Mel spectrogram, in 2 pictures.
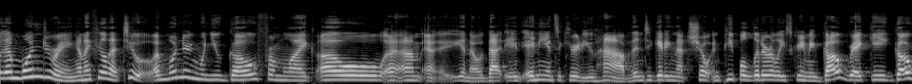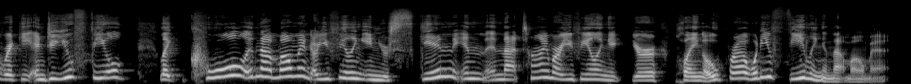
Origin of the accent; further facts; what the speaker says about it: Mount Vernon, Washington, United States; Little farm, little farm town in Washington State, above Seattle, right under Vancouver, British Columbia, Mount Vernon, Washington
